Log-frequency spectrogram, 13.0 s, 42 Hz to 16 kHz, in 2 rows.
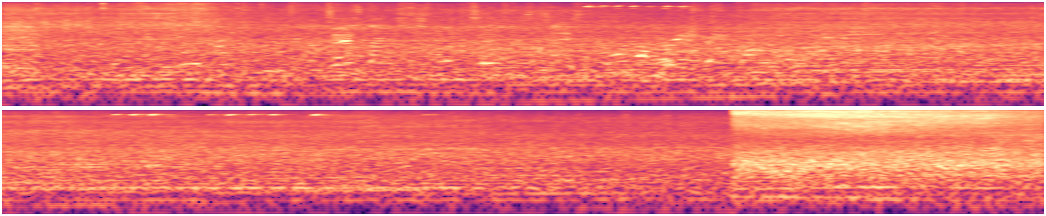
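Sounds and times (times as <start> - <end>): city traffic hum: 0.0 - 13.0
loud rushing noise: 11.1 - 13.0.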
